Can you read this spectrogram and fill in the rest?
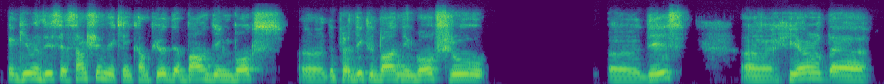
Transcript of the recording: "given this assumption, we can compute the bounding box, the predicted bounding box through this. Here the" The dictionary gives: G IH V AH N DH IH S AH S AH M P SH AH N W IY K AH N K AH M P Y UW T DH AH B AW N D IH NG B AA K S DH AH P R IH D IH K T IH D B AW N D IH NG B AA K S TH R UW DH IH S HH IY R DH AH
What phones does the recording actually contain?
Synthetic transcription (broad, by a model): G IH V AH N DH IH S AH S AH M P SH AH N W IY K AH N K AH M P Y UW T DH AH B AW N D IH NG B AA K S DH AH P R IH D IH K T IH D B AW N D IH NG B AA K S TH R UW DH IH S HH IY R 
